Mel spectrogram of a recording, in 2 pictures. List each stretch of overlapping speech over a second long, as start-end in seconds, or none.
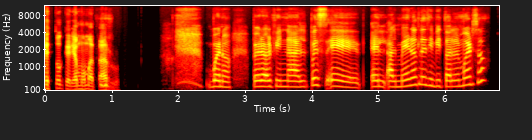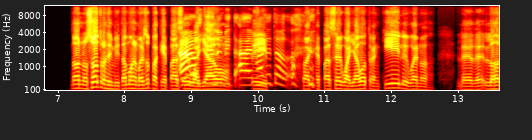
8.8-10.1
